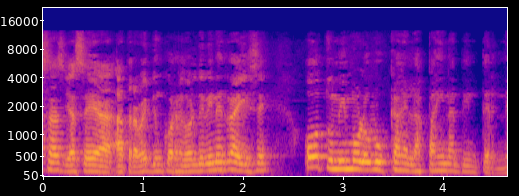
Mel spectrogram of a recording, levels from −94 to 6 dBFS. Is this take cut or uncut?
uncut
